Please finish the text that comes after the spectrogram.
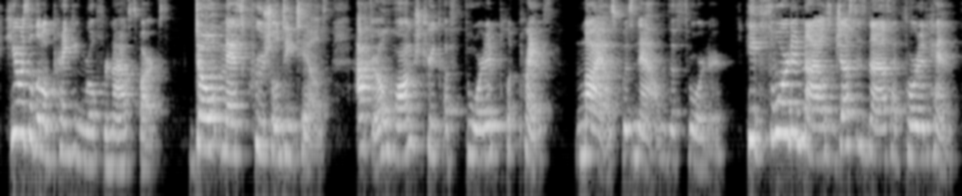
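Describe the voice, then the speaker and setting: Bright-voiced woman reading a children's story. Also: on the high side. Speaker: read-aloud storyteller. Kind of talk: expressive children's book narration. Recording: echoey, roomy sound.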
